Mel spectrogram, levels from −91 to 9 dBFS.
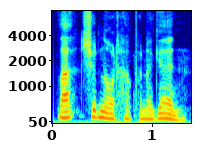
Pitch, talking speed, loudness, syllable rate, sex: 130 Hz, 215 wpm, -19 LUFS, 5.2 syllables/s, male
